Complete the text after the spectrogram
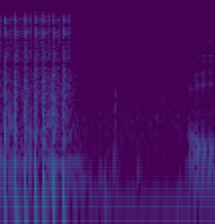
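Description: A buggy engine revs.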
